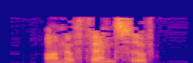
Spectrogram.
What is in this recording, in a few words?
"unoffensive", English; adjectives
